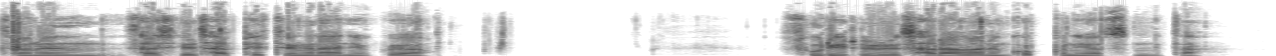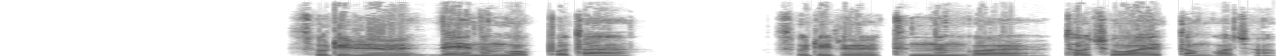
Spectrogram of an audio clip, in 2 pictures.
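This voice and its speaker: With a very deep, low pitch, a man speaks at a very slow pace with long, frequent pauses, ordinary pitch variation and very even loudness, in a dry, close sound with no echo. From Korea. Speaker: novelist. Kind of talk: personal essay reading.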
